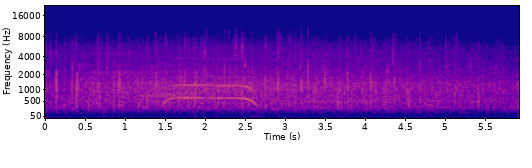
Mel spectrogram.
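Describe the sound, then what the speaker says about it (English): High school graduation crowd applauds the parents, a fairly distant, sustained patter of clapping in a large venue with a brief whistle rising over it. "Let's give them a round of applause."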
